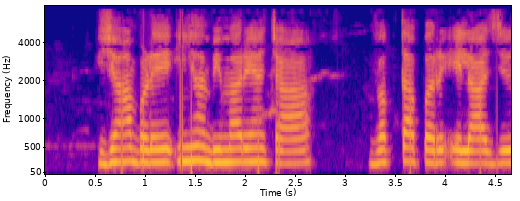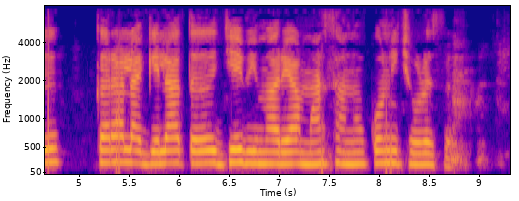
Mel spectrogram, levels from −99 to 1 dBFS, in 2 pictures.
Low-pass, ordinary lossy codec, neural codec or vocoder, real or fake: 7.2 kHz; MP3, 64 kbps; none; real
